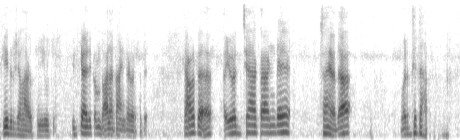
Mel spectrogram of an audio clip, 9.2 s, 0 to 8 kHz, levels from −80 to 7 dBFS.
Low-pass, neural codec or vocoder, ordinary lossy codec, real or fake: 7.2 kHz; codec, 24 kHz, 1.5 kbps, HILCodec; none; fake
